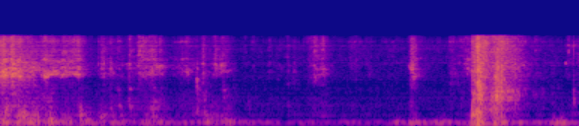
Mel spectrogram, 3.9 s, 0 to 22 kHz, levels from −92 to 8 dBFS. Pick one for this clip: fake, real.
fake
